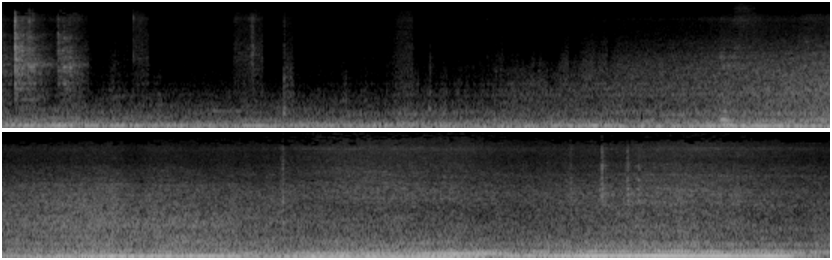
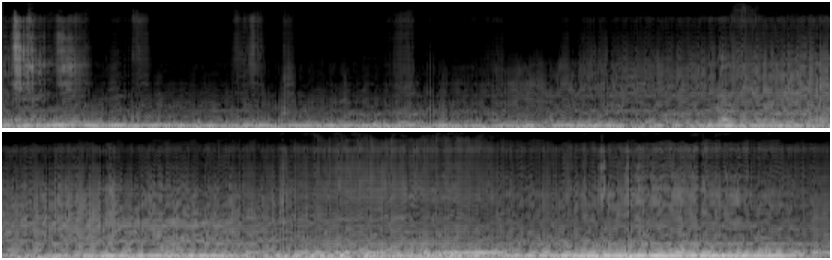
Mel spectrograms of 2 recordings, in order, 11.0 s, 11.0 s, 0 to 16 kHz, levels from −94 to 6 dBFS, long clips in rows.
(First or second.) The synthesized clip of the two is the second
